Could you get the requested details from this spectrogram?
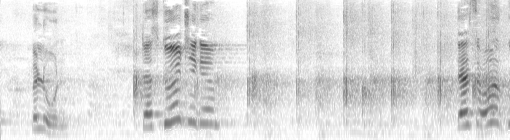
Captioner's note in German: Beifall DIE LINKE und SPD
